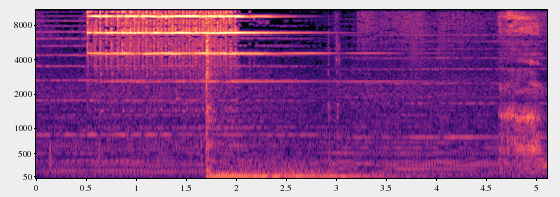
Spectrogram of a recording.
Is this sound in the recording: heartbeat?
no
